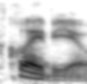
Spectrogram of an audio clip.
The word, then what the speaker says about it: Klaviyo: do you say it by the way it's clavio I so like I don't they know um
